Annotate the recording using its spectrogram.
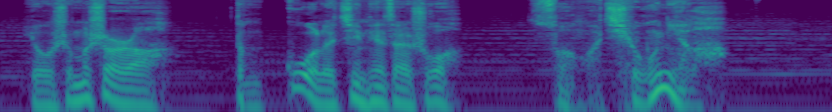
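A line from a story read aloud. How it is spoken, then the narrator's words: Low, pleading. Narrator (Chinese): 黄成压低声音劝道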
